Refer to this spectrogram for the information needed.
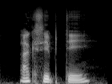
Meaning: past participle of accepter
- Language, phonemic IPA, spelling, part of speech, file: French, /ak.sɛp.te/, accepté, verb, Fr-accepté.ogg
